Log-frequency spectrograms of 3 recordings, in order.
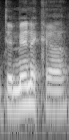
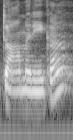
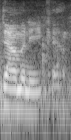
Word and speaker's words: Dominica: to Dominica which by the way I've been pronouncing it wrong I've been saying Dominica because I just came from the Dominican Republic but I've been watching the Olympics and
